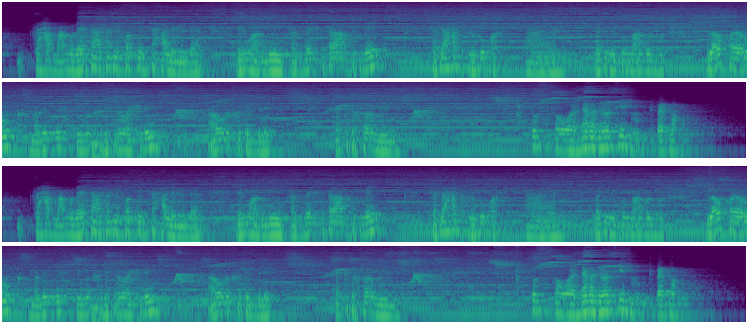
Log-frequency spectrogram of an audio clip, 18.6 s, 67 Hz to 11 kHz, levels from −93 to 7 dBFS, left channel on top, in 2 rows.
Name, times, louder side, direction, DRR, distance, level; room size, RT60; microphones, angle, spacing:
voice 1, 0.4-4.8 5.0-11.3 11.9-12.7 13.5-14.3, equal, 5° right, 2 dB, 0.8 m, -30 dB
sound 1, 0.9-16.3, left 1 dB, 55° left, 3.0 m, -38 dB
sound 2, 8.5-17.2, right 2 dB, 35° right, 1.3 m, -42 dB
voice 2, 15.9-17.7, right 1 dB, 55° right, 0 dB, 2.4 m, -26 dB
21.5 x 7.2 x 3.7 m, 1.1 s
head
